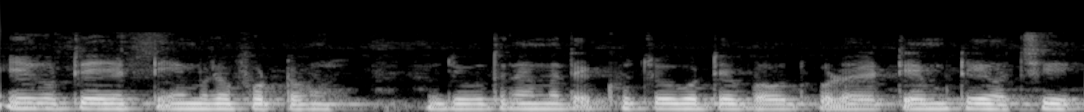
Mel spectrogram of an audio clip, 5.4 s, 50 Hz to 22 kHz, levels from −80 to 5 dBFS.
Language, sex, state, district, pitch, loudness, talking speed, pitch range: Odia, male, Odisha, Malkangiri, 140 Hz, -15 LUFS, 155 wpm, 135-145 Hz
